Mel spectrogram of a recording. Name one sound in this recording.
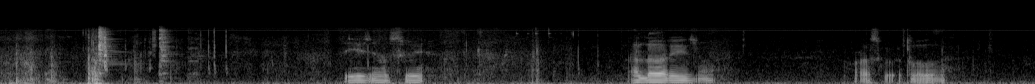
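Cloth rubs and rustles against the microphone close up.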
